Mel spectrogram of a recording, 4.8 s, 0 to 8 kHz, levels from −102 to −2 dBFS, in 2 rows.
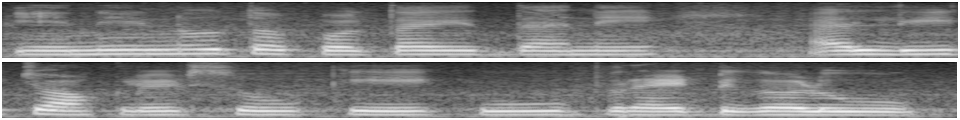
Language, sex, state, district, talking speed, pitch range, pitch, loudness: Kannada, female, Karnataka, Bidar, 115 wpm, 185-205 Hz, 195 Hz, -15 LUFS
